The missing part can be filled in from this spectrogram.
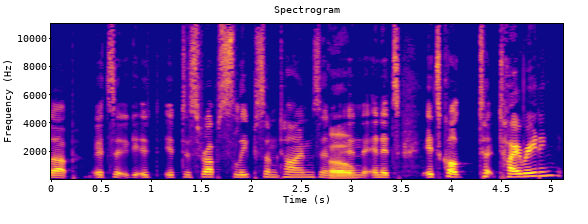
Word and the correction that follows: titrating: Titrating. – Excuse me, I didn't want to say that wrong.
